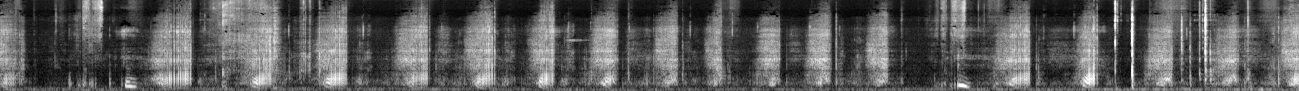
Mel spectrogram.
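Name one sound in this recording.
A spoon scoops and crunches into soft, packed powder, over and over.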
